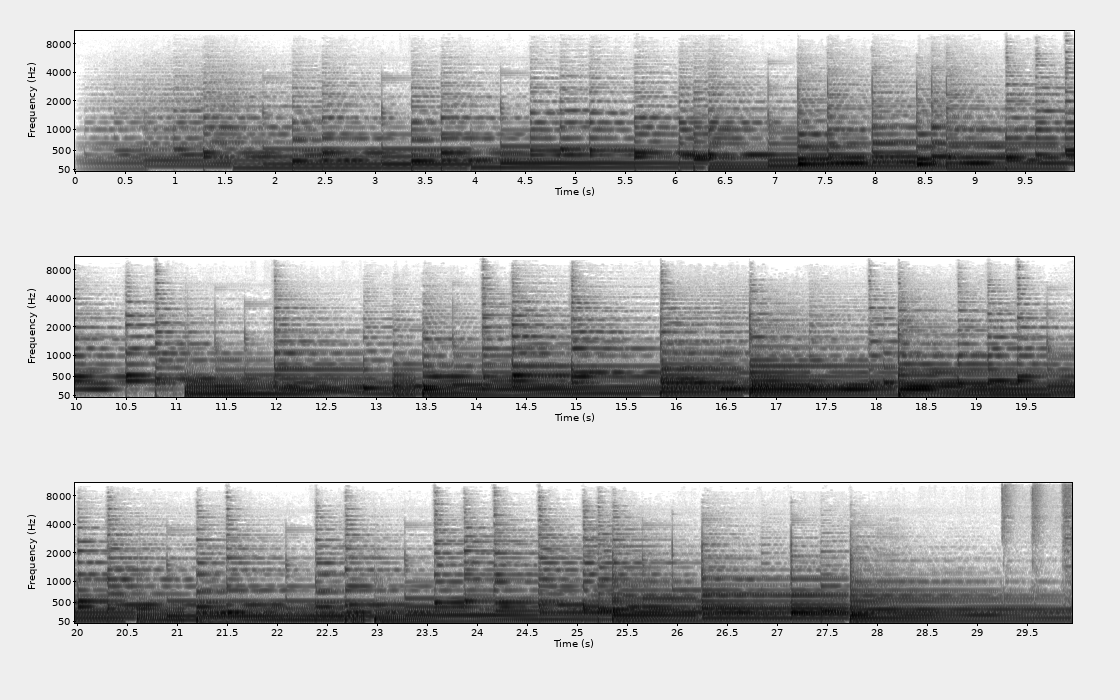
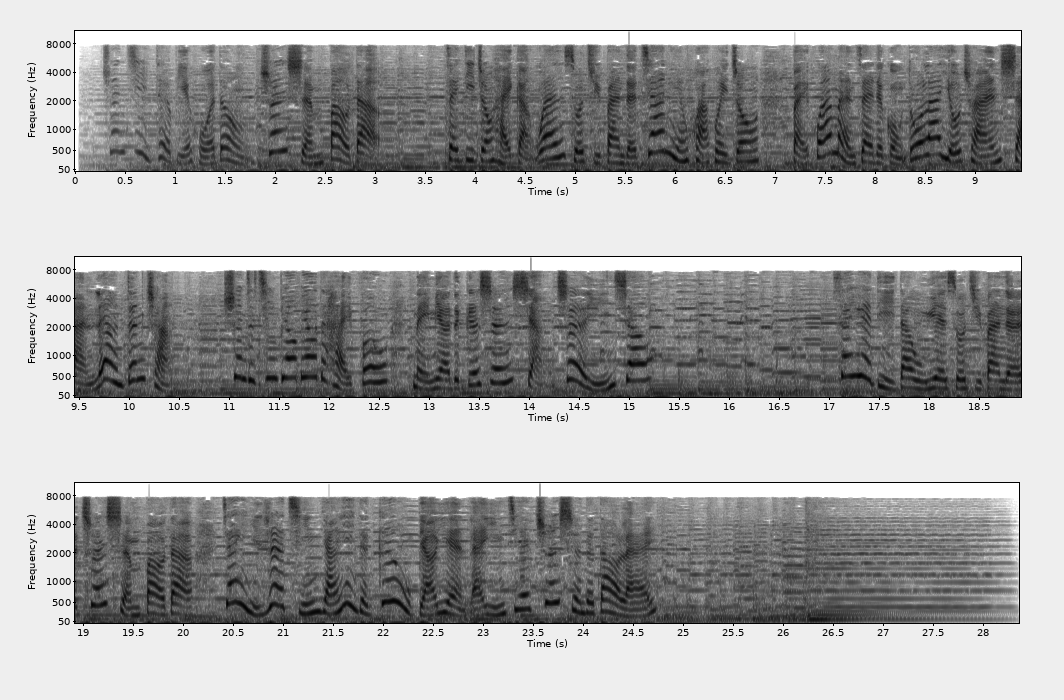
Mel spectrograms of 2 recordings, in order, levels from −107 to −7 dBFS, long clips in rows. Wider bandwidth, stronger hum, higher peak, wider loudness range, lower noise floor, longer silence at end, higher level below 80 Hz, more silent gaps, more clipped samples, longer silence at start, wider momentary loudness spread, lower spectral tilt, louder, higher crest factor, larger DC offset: second, 6.8 kHz vs 8 kHz; neither; about the same, 0 dBFS vs 0 dBFS; about the same, 5 LU vs 4 LU; about the same, -38 dBFS vs -38 dBFS; second, 0 s vs 0.15 s; first, -30 dBFS vs -36 dBFS; neither; neither; about the same, 0.2 s vs 0.3 s; second, 8 LU vs 12 LU; first, -10 dB/octave vs -3 dB/octave; about the same, -18 LUFS vs -16 LUFS; about the same, 16 dB vs 16 dB; neither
